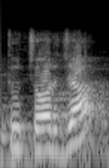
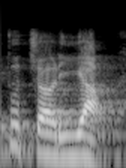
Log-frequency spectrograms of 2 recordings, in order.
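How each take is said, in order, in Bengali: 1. ঋতুচর্যা শব্দটি বাংলা ধাঁচের উচ্চারণে বলা হয়। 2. ঋতুচর্যা শব্দটি সংস্কৃত ধাঁচের উচ্চারণে বলা হয়। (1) "যখন এটা বাংলায় উচ্চারণ করবে তখন" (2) "কিন্তু সংস্কৃত উচ্চারণ করলে"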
